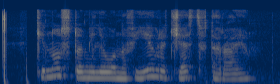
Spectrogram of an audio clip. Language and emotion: Russian, neutral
